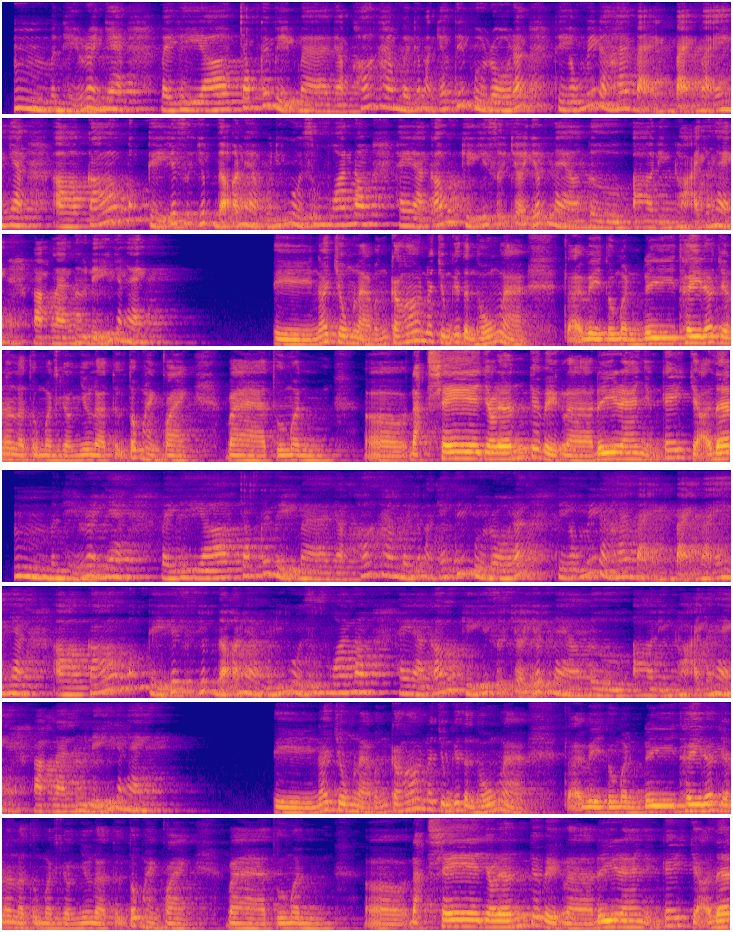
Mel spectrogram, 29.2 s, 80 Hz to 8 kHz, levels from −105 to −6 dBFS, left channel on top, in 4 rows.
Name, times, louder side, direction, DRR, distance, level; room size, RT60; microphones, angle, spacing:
voice 1, 0.1-16.0, left 1 dB, 70° left, 6.3 m, -34 dB
voice 2, 17.3-29.1, left 2 dB, 85° left, 2.0 m, -29 dB
27.0 x 20.5 x 8.9 m
head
